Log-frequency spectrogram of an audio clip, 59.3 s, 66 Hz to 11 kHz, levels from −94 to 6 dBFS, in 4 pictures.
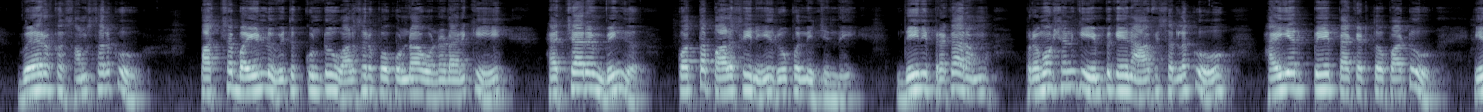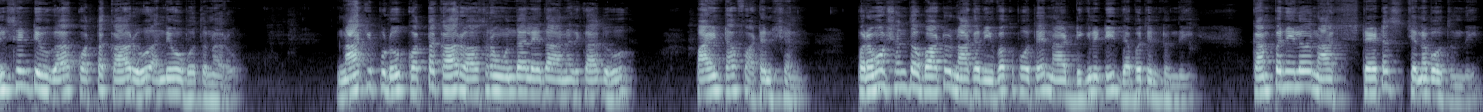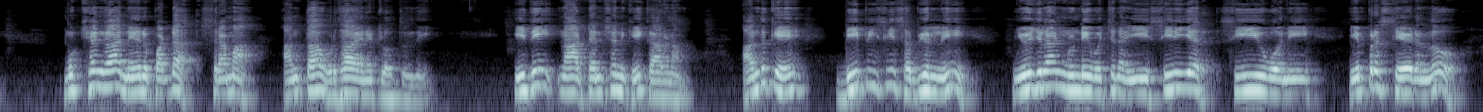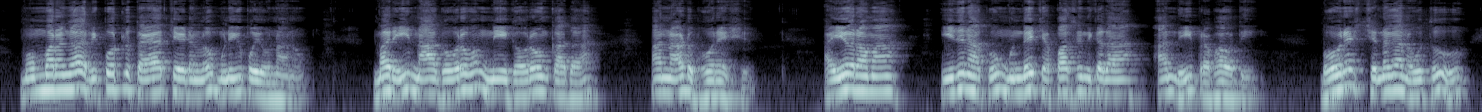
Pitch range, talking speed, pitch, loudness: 145-175 Hz, 95 wpm, 160 Hz, -18 LUFS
